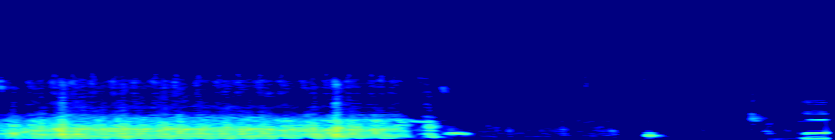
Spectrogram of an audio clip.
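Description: A sewing machine runs a steady, fast stitching line across a fabric bag for about two seconds, then stops, leaving a few soft clicks and handling noises.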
